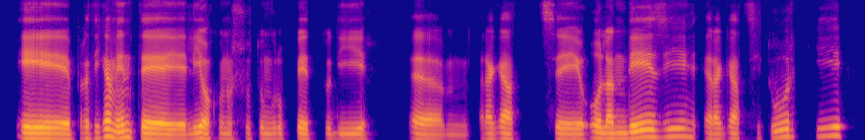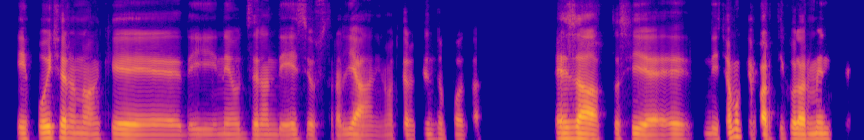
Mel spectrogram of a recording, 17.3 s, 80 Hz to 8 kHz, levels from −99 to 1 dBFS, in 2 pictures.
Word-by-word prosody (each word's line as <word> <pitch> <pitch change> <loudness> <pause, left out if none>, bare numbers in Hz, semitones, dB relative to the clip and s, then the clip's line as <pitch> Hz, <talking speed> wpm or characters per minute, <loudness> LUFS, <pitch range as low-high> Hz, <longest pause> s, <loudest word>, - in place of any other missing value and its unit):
e 115 -2 +6
praticamente 120 -5 +4
lì 120 +3 -2
ho 115 -3 +5
conosciuto 115 0 -13
un 110 - -6
gruppetto 110 0 -5
di, 110 -1 -5 0.4
ehm, 100 -2 -3
ragazze 110 -1 -3
olandesi 135 +8 +2
e 155 -3 -9
ragazzi 115 +1 -5
turchi 160 +5 -4 0.4
e 115 -1 -5
poi 125 +1 +3
c'erano 120 -3 -1
anche 100 -2 -1
dei 105 0 -12
neozelandesi 105 -1 -8
e - - -6
australiani, 100 -1 -5
no, 100 +1 -17
c'era 100 - -8
gente 110 0 -15
un 105 - -12
po' 100 -1 -10
da - - -17 0.8
esatto, 115 -3 +3
sì, 110 +2 -3
ehm, 100 +1 -2
diciamo 110 +8 -4
che - - -15
è - - -19
particolarmente 110 0 0
110 Hz, 120 wpm, -25 LUFS, 105-120 Hz, 0.8 s, e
